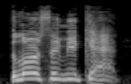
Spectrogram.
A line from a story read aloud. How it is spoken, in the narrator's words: she shouted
